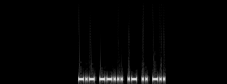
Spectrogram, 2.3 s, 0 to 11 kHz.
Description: Morse code, heard as a keyed tone, about 69 wpm, 700 Hz. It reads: K7AID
